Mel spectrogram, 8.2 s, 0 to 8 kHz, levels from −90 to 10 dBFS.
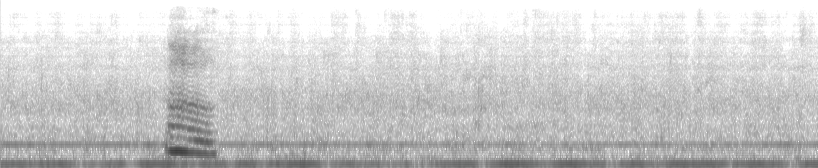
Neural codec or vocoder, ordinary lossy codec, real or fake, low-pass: codec, 24 kHz, 3 kbps, HILCodec; none; fake; 7.2 kHz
